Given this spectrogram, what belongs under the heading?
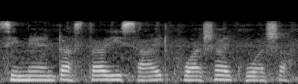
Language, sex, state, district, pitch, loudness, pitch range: Bengali, female, Assam, Hailakandi, 205 Hz, -15 LUFS, 195-210 Hz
